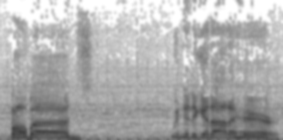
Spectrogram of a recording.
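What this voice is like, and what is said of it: Yelling. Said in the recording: “I imagine I'm yelling because it's like a war zone.”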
